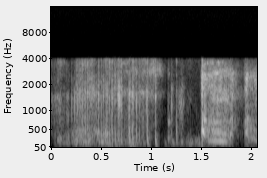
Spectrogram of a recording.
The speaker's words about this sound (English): and I'm coughing now, so I'm sorry if everyone's hearing me coughing. I'm trying to avoid it.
